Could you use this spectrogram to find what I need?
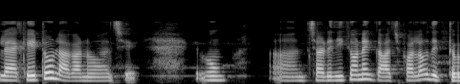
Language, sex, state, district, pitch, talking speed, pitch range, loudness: Bengali, female, West Bengal, Purulia, 190 Hz, 155 wpm, 180-220 Hz, -17 LUFS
